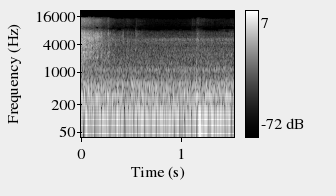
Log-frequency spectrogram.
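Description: Water is poured out of a container holding rice. It makes a steady, close splashing hiss that lasts under two seconds.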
